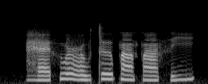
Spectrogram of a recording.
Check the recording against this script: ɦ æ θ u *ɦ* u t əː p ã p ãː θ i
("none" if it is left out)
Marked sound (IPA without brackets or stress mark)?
ʕ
